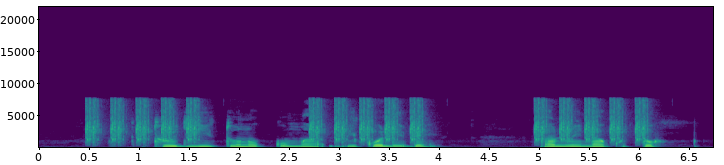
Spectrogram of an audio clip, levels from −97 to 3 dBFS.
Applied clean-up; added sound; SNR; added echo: none; Camera; 12 dB; none.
